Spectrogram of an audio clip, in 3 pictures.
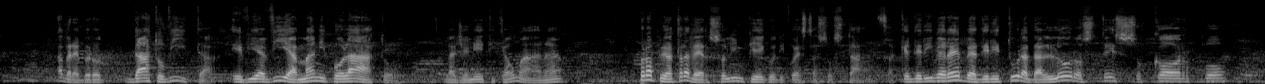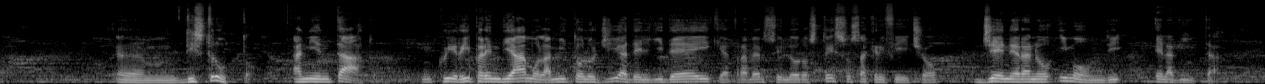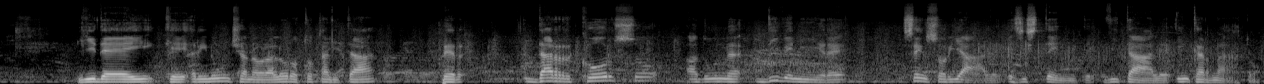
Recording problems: murmuring crowd; noticeable; throughout; 15 dB below the speech

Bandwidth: 18.5 kHz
